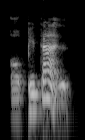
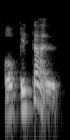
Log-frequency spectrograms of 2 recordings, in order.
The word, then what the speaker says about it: hôpital: Hospital in French is hôpital, hôpital. H O P I T A L. So we have the silent H again, like in habiter, and there's no S here.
